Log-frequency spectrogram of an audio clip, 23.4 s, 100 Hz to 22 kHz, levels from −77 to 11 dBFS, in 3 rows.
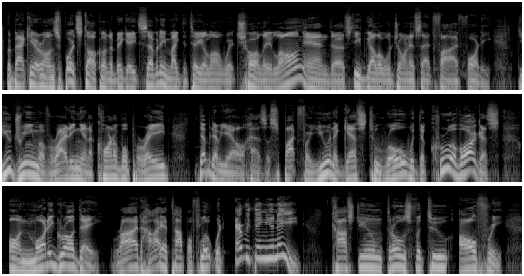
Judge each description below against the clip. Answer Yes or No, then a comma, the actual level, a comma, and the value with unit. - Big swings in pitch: Yes, wide, 6.6 semitones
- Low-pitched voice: Yes, low, 120 Hz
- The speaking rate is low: No, average, 180 wpm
